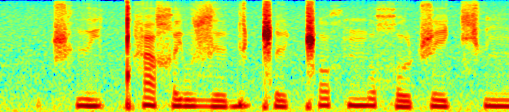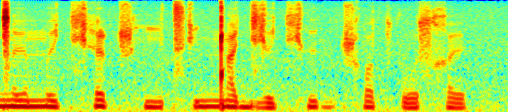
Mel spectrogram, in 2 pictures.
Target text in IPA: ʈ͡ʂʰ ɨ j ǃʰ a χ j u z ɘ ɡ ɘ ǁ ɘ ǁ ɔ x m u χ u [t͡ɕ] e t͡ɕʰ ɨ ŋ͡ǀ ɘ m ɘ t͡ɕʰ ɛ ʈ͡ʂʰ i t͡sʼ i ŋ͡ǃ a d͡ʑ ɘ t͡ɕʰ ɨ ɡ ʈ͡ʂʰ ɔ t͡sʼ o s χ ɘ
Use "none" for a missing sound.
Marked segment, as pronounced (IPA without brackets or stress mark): ʈ͡ʂ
